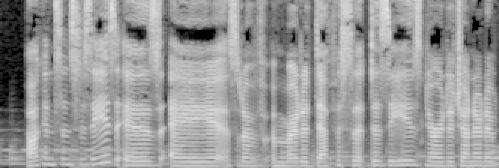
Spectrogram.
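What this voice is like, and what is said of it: Australian accent. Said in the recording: “it's my Australian accent”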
